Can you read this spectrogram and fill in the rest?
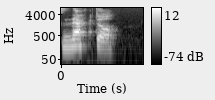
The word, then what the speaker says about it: Knechtel: It's look at the spelling. Knechtel. It's hard for anyone to pronounce. So it's Knechtel. – Ben Knechtel. – Yeah, like KN as in knife. You don't say knife.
